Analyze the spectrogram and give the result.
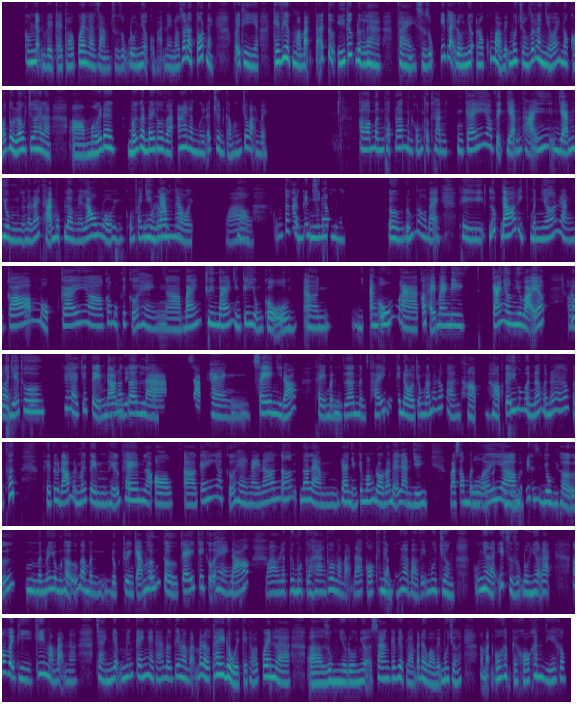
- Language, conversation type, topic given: Vietnamese, podcast, Bạn làm gì để hạn chế đồ nhựa dùng một lần khi đi ăn?
- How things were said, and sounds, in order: tapping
